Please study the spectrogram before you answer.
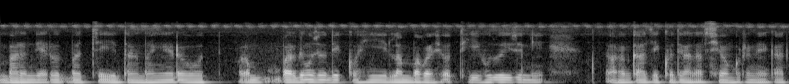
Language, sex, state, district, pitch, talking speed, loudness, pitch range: Chakma, male, Tripura, Dhalai, 100 Hz, 175 wpm, -18 LUFS, 100-105 Hz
